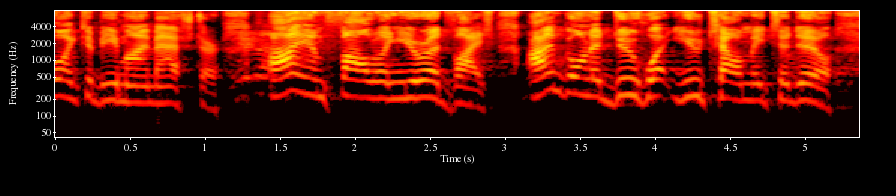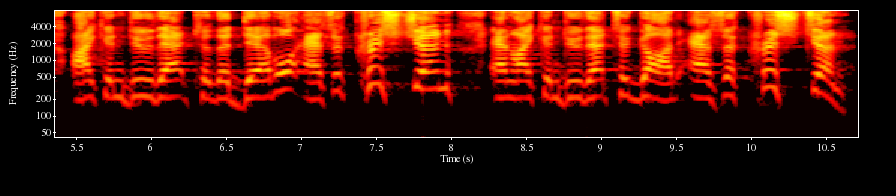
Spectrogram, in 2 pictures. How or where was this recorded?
large echoing room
